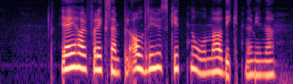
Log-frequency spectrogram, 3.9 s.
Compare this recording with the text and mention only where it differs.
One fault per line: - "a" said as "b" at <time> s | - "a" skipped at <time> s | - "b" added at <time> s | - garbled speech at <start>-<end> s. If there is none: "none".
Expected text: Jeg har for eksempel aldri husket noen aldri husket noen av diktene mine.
- "aldri husket noen" skipped at 2.9 s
